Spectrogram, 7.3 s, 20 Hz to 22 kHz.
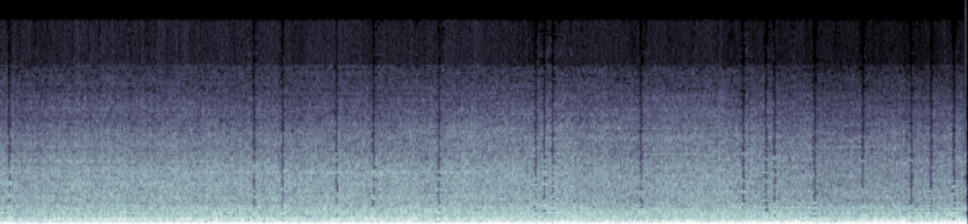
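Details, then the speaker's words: Generator engine with replacement oil-bath air cleaner and exhaust elbow, carburetor cleaned and float readjusted, set to 120 V AC, water temperature under 100 degrees: steady even drone with a strong low hum, reading above 63 amps, so the governor needs turning down. "It's up above 63 amps. So I'll have to tune it down."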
